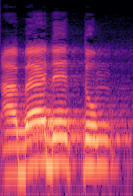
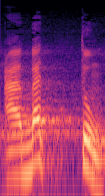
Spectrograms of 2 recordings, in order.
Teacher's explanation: Bunyi dalnya melebur ke huruf ta. Berarti nggak perlu dikolkolah ini, bukan abadatum, tapi abadtum, langsung ke ta. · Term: idgham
